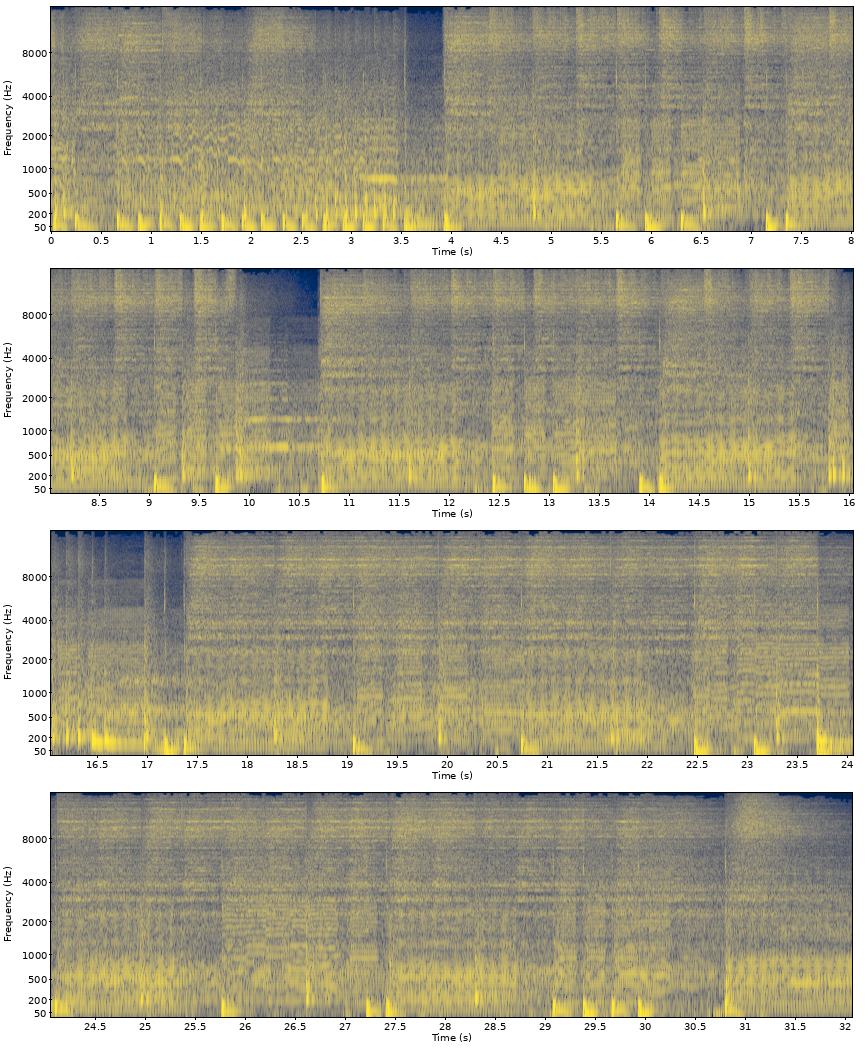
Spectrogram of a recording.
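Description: Live band playing: a drum kit with a fast kick-drum pattern in the first few seconds under two saxophones, with a couple of brief breaks in the texture about four and ten seconds in.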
